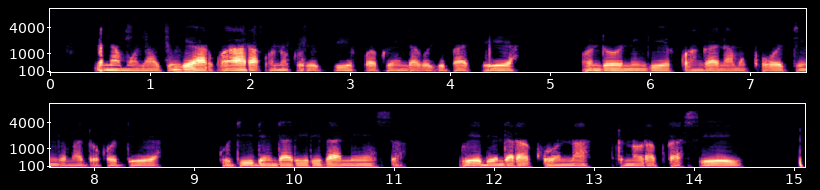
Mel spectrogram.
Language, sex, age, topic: Ndau, male, 18-24, health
